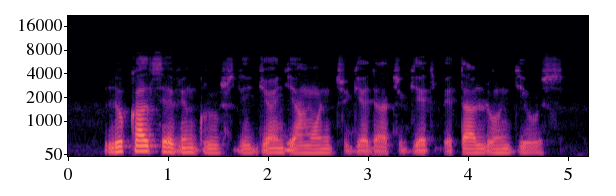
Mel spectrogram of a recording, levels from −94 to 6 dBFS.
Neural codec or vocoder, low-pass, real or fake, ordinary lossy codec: codec, 16 kHz, 16 kbps, FunCodec, trained on LibriTTS, 50 frames a second; none; fake; none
